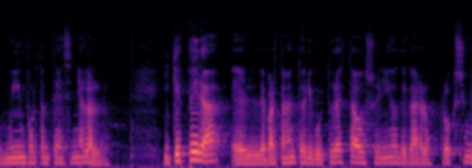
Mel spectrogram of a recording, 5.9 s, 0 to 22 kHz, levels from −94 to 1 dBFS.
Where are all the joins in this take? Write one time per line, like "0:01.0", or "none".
none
